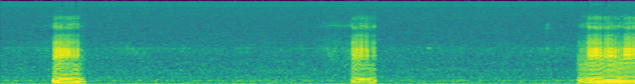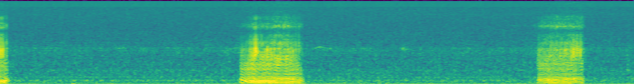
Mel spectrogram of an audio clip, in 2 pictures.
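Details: Pug sleeping indoors, snoring loudly: five broad rasping snores, each about half a second, repeating roughly every three seconds over a steady low hum.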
